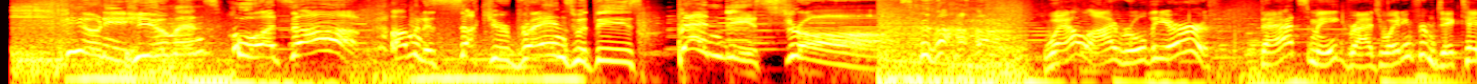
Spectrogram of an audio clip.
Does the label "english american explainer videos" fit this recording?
No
